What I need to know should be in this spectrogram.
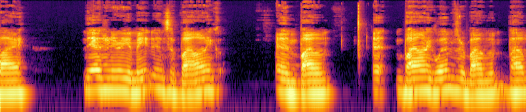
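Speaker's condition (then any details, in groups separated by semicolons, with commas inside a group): Spastic cerebral palsy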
